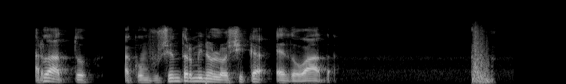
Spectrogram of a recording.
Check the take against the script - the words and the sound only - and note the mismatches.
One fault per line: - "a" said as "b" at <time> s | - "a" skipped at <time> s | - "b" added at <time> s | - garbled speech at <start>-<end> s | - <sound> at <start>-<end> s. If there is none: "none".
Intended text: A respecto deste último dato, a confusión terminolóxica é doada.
- "respecto deste último" skipped at 0.4 s
- cough at 4.7-5.0 s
